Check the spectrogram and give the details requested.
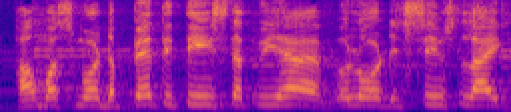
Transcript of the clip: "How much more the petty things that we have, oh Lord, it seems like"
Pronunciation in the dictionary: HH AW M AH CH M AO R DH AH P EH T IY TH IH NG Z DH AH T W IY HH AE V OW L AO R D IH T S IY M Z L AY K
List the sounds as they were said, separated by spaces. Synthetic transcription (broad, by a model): HH AW M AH CH M AO R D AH P EH T IY T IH NG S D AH T W IY HH AE V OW L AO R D IH T S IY M S L AY K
